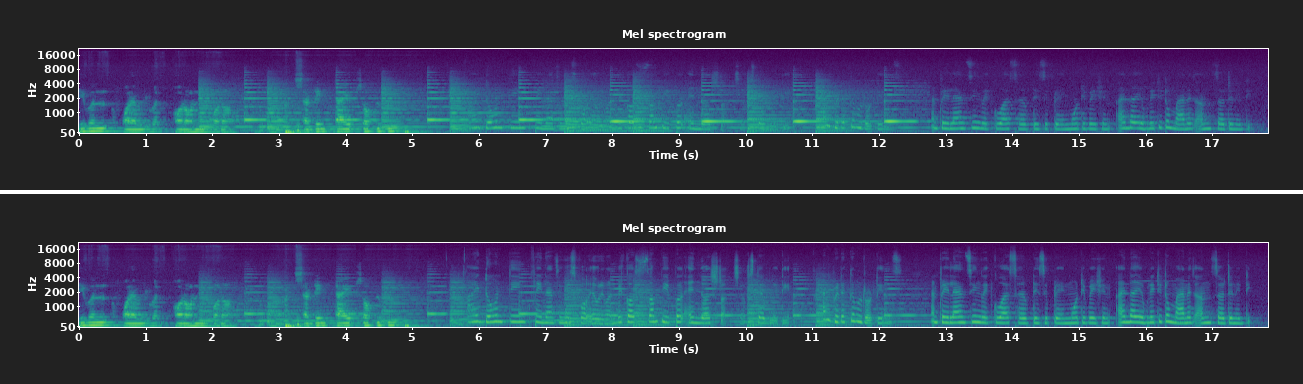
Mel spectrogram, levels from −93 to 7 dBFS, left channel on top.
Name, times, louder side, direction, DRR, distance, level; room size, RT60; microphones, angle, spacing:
voice 1, 0.0-2.3 2.7-5.0, right 1 dB, 10° right, 11 dB, 0.4 m, -23 dB
sound 1, 1.8-12.8, left 7 dB, 55° left, 1.8 m, -29 dB
voice 2, 5.8-10.7 11.2-12.3 12.8-17.6, right 6 dB, 75° right, 15 dB, 0.4 m, -29 dB
20.5 x 8.7 x 6.2 m, 0.90 s
head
